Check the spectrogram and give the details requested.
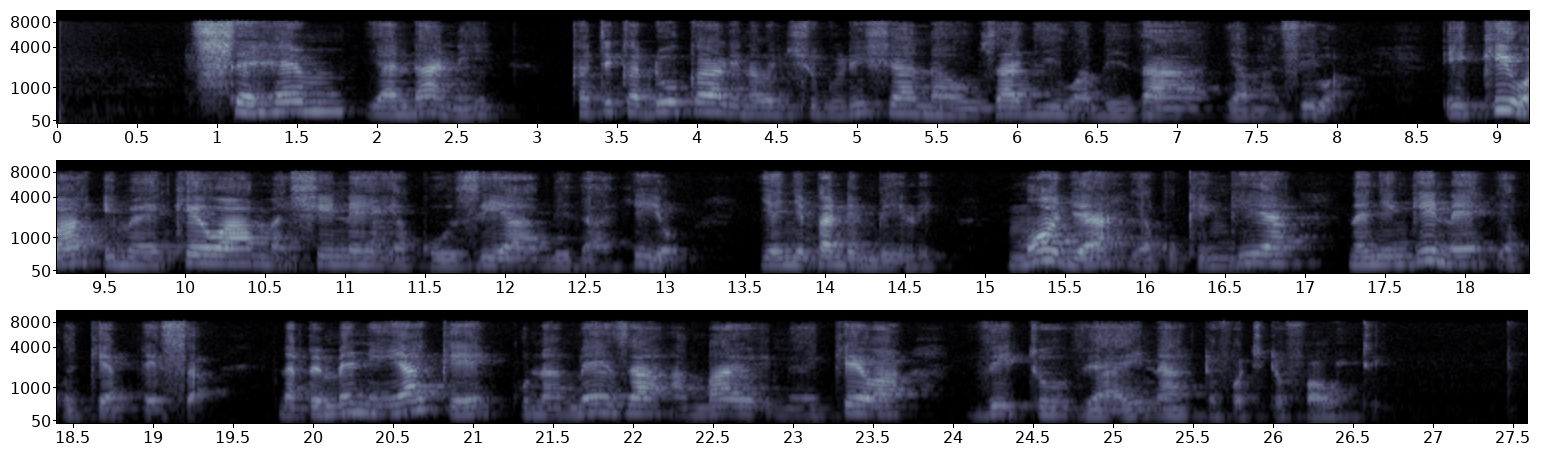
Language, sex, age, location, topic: Swahili, female, 25-35, Dar es Salaam, finance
